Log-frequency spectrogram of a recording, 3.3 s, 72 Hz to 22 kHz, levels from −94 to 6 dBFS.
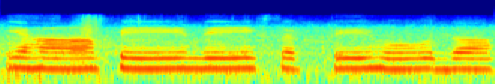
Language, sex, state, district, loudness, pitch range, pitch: Hindi, female, Haryana, Charkhi Dadri, -16 LUFS, 205-215 Hz, 215 Hz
